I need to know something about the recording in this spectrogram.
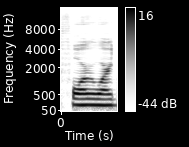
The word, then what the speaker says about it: forward: The or sound can vary slightly between British and American English, where the letter R sound the letter R sound can be really highlighted or it's clear or not. It's clear with American English and it's not in British English because British English is non-rhotic and American English is rhotic.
